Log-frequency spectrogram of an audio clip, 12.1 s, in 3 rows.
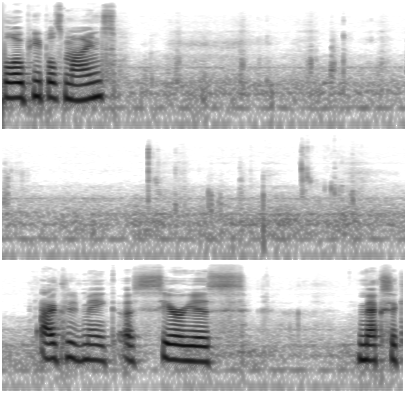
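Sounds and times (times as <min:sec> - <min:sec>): faint chewing with mouth clicks: 0:01.0 - 0:04.6, 0:05.3 - 0:08.5, 0:10.5 - 0:11.5.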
